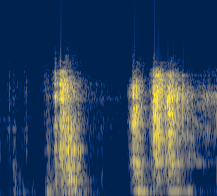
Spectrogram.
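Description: A door being opened in a radio drama, heard as two drawn-out creaking groans with a short gap between them, the second longer than the first.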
